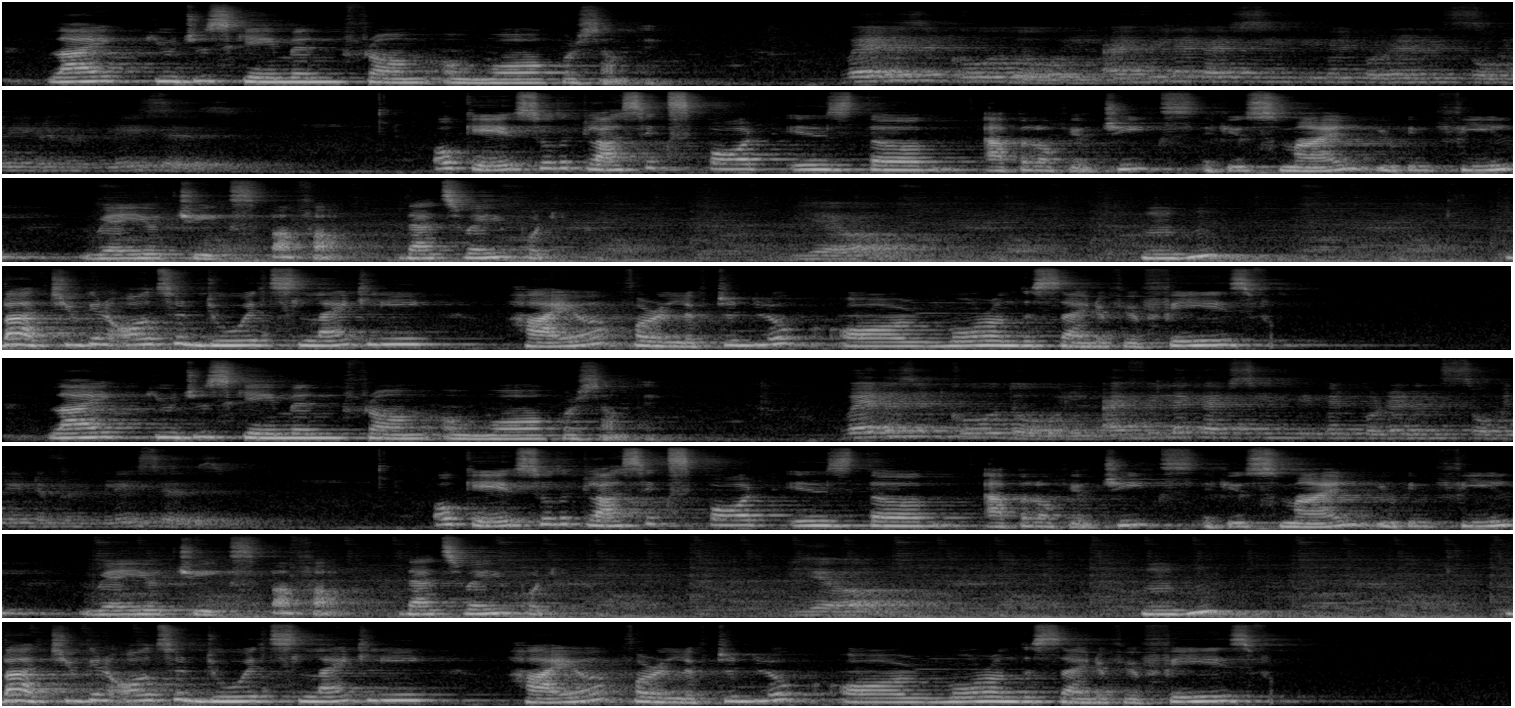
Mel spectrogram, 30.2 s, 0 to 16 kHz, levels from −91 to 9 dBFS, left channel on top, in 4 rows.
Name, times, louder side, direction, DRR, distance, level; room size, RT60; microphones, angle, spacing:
voice 1, 0.2-3.2 9.7-15.2 15.5-16.8 17.1-17.9 20.8-21.2 22.6-24.9 25.2-29.0, equal, 5° left, 12 dB, 0.6 m, -31 dB
voice 2, 4.2-8.7 19.0-19.6, right 1 dB, 90° right, 0 dB, 7.9 m, -42 dB
Singing, 15.5-23.5, equal, 45° right, 6.7 m, -53 dB
28.0 x 18.5 x 5.2 m, 1.2 s
head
